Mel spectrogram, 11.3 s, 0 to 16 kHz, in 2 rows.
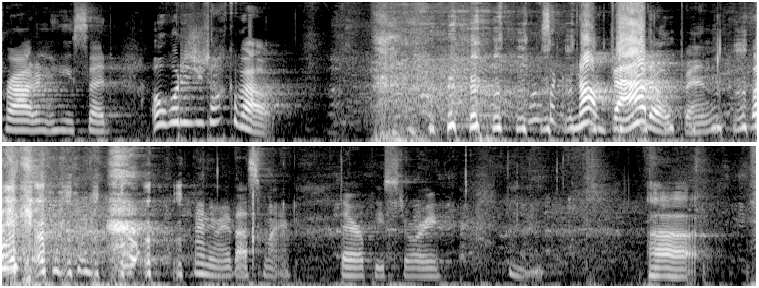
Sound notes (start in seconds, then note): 5.2 laughter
